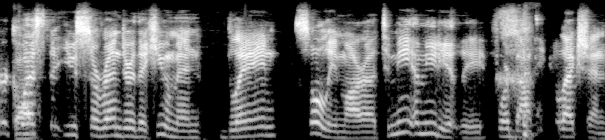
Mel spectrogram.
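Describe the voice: A man puts on a robotic character voice at a high pitch. He goes at a moderate pace with hardly any pauses.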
